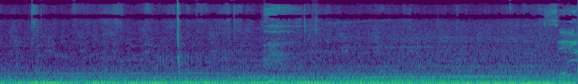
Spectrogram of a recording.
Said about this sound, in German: Sehr steil, alles mit der Motorbremse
